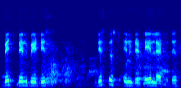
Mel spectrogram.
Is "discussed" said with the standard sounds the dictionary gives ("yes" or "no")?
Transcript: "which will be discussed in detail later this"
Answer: yes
